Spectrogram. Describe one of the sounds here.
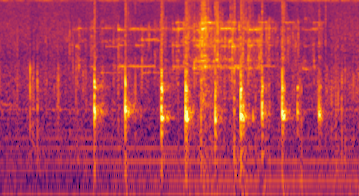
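A horse's hooves clop on the ground.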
